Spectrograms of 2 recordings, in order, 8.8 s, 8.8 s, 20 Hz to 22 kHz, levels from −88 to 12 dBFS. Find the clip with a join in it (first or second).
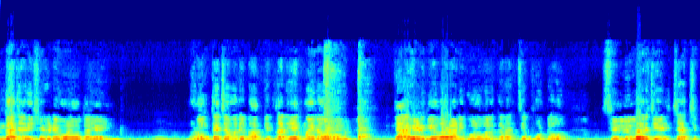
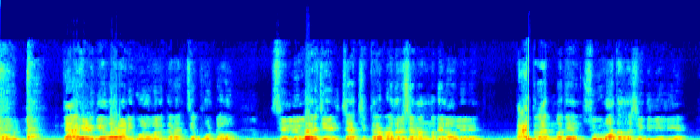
second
